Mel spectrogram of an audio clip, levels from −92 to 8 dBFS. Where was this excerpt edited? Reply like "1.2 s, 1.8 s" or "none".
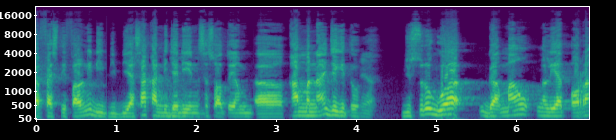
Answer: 0.9 s, 2.6 s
